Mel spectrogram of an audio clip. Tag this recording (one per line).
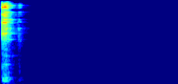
cutlery
dishes
Falling
fork
Hard
Hit
hits
Knife
knive
spoon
